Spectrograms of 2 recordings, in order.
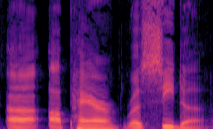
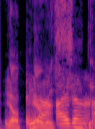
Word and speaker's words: Aparecida: It's Aparecida, I'm being informed. I'm mispronouncing the name. Aparecida. – I wasn't sure if you made a hard C either.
